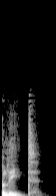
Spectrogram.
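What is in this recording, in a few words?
"bleat", British English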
